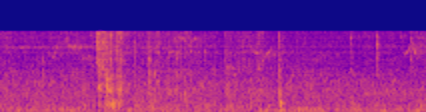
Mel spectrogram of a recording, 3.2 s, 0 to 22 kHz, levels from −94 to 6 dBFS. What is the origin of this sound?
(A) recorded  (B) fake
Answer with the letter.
B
